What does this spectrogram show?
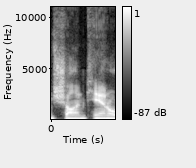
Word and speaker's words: Sean Cannell: just google my name sean cannell rhymes with youtube channel and cnbc but we've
